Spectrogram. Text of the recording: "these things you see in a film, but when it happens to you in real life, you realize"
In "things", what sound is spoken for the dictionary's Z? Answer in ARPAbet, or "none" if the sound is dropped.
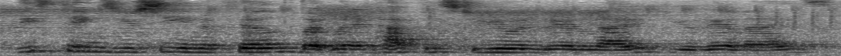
Z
